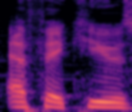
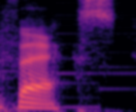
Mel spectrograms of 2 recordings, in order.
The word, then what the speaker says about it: FAQs: I'm using a guide from Game FAQs or Game Facts, depending on how you want to pronounce that.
